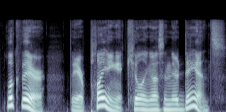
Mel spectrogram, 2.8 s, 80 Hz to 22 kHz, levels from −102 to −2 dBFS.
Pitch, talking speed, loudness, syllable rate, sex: 155 Hz, 235 wpm, -18 LUFS, 6.4 syllables/s, male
